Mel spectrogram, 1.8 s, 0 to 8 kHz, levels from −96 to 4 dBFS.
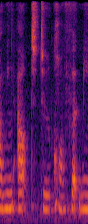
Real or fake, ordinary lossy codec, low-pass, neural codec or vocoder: real; none; none; none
